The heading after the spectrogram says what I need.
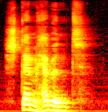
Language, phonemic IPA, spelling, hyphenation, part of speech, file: Dutch, /ˌstɛmˈɦɛ.bənt/, stemhebbend, stem‧heb‧bend, adjective, Nl-stemhebbend.ogg
- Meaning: voiced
